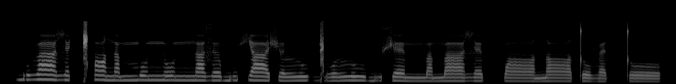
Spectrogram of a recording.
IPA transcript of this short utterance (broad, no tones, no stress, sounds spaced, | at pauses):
b o v aː ɮ ɛ ǁʰ ɑ n a mː oː nː oː nː a z əː b u ç aː ʃ ə lː uː ɡ͡ǁ oː lː uː b u ʃ ɛ mː a m aː ɮ ɛ pː ɑː n ɑː t o v æ tː oː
